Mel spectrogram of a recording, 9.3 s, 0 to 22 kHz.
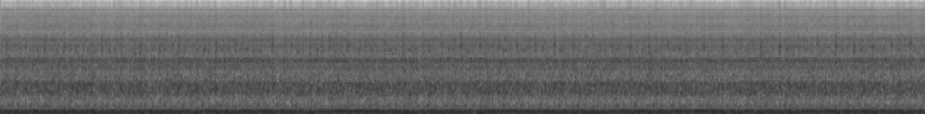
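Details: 1977 Ford Ranchero GT, 351 Windsor 5.8L V8 with FMX 3-speed automatic, after carburetor rebuild and idle mixture adjustment: steady, deep, even idle with no stumbles or hunting. It runs smoothly with the mixture set right.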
